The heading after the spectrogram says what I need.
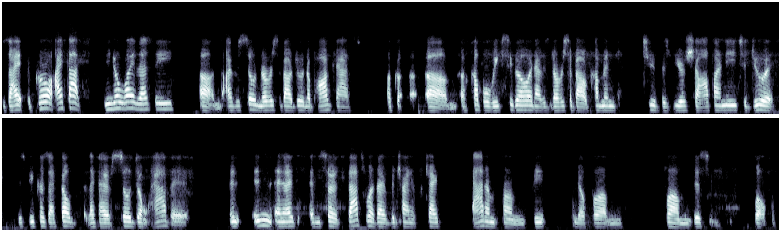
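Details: Speech changes in an adult woman with diagnosed Huntington's disease, whose voice is described as lower and very different from before; she reports sometimes stuttering and has trouble staying on topic, tending to trail off.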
